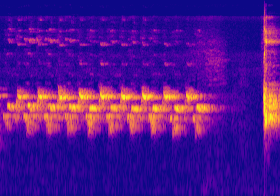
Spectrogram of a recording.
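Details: Rapid even trill of a sooty-headed bulbul in continuous fighting song, used as a lure for other bulbuls, running about two and a half seconds before a sharp note breaks in.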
